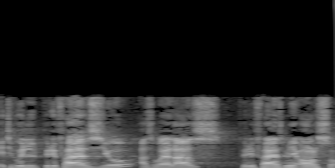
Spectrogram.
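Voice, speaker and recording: A high-pitched man's voice with a West African accent and ordinary pitch variation. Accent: French-speaking West African. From Ivory Coast. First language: French. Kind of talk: religious scripture lecture. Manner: halting, with many filler sounds.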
